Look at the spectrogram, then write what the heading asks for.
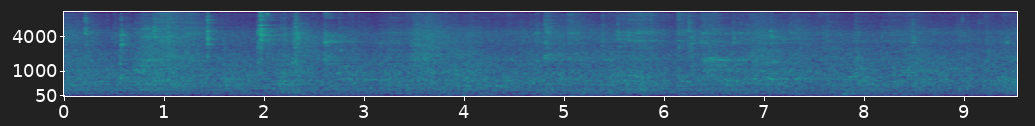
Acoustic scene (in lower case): restaurant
